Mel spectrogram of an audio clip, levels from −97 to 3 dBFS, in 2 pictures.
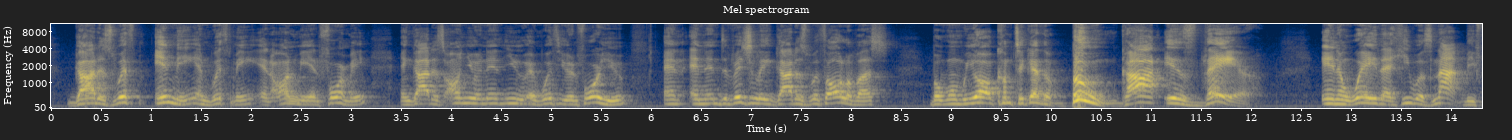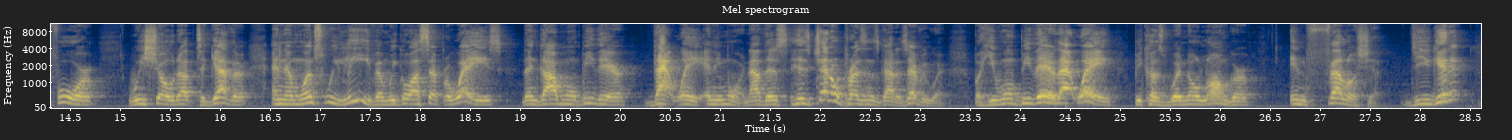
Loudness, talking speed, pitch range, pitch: -18 LUFS, 215 wpm, 150-195 Hz, 165 Hz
